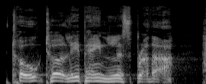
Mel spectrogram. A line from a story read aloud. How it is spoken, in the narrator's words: Hype Man shouted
